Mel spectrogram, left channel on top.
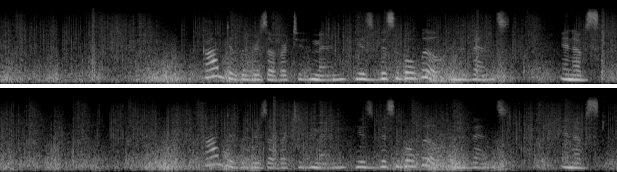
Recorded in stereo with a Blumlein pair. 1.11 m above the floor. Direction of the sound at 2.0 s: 15° left.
